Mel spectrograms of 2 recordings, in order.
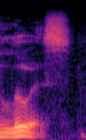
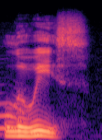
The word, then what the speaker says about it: Louis: spelled the same but I hate when people call me Lewis I'm Louis oh and I don't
